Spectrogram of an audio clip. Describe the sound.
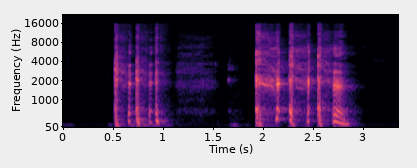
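A fit of loud, hacking coughs in two bursts, several sharp coughs, a short pause with a faint wheezy breath, then another run of harsh coughs, with no talk.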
